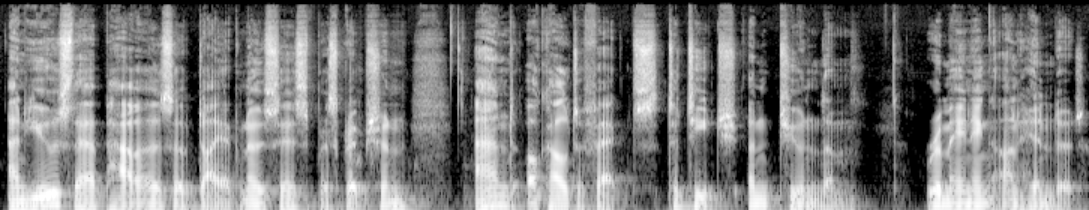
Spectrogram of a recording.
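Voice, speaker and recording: Very deep, gravelly male scripture reader. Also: darkish tone. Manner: measured, solemn recitation. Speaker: audiobook reader.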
